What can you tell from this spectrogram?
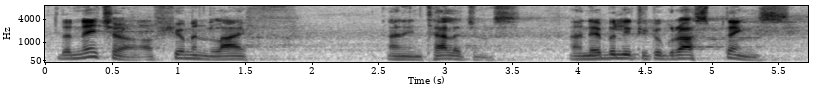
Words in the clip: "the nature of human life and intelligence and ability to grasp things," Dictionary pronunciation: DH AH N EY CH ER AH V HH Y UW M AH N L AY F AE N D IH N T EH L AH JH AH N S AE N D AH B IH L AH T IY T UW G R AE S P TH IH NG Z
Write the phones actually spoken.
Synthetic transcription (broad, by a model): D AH N EY CH ER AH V HH Y UW M AH N L AY F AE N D IH N T EH L AH JH AH N S AE N D AH B IH L AH T IY T UW G R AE S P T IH NG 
